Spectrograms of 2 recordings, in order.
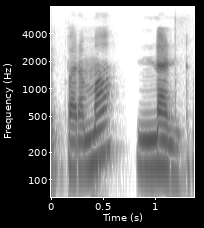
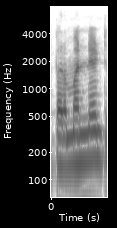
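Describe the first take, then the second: First: Slow "परमानेंट", split as parma-nunt; "परमानेंट" ending in uh-nt; correct pronunciation. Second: "परमानेंट" with a clear -nent; rejected "परमानेंट", full e before nt; wrong pronunciation. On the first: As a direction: say "परमानेंट" slowly with a weak last vowel. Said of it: "परमानेंट नहीं". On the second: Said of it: "नहीं". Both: Shown as a demonstration.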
